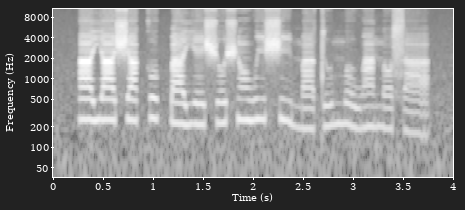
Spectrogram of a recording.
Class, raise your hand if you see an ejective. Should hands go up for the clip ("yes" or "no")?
no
